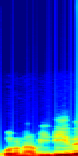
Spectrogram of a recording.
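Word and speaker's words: Coronaviridae: coronavirus etcétera nuestro virus pertenece a la familia corona habilidad o corona vida de la manera correcta de pronunciarlo a la subfamilia corona beer y corona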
